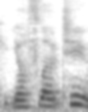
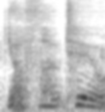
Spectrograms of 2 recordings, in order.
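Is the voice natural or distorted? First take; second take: natural; distorted. First: It is said in a natural voice. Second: It is said in a distorted, creepy voice.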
